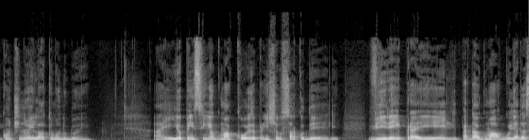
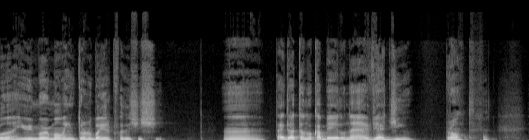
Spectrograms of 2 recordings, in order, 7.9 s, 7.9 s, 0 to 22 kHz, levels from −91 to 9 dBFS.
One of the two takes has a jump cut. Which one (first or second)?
second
